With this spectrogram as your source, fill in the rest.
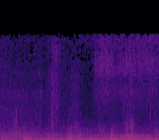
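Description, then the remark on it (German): Howling mountain wind roars steadily and loudly, a dense rushing wash with deep rumbling buffets and no voices. “Er schreit so laut er kann, um den heulenden Wind zu übertönen.”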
